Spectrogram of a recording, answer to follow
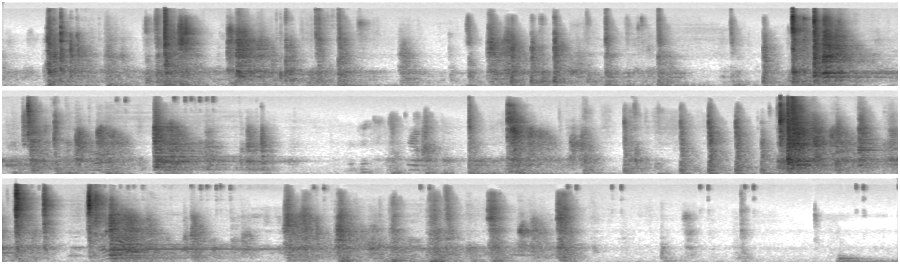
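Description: Table football in fast play: rapid irregular clacks and thunks of the hard ball against the plastic figures and the table walls, and of the metal rods clunking as they are spun and slammed. The loudest hits come about eight and seventeen seconds in, and it goes briefly quiet around twelve seconds and again near the end.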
